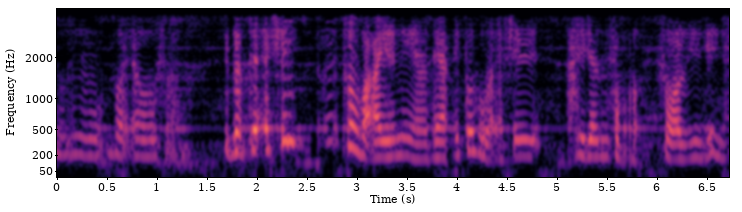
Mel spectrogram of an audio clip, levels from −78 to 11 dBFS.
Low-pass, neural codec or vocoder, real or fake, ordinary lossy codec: 3.6 kHz; codec, 24 kHz, 1 kbps, SNAC; fake; none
